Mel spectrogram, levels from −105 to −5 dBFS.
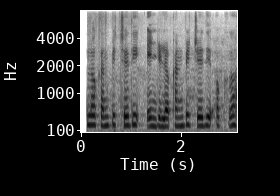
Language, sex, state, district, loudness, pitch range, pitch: Telugu, female, Andhra Pradesh, Sri Satya Sai, -15 LUFS, 210-230 Hz, 220 Hz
